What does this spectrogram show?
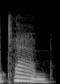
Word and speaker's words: X: manager Ryan Gish said everyone's been calling it the 10 I've called it the X a couple times but been corrected I know it's supposed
